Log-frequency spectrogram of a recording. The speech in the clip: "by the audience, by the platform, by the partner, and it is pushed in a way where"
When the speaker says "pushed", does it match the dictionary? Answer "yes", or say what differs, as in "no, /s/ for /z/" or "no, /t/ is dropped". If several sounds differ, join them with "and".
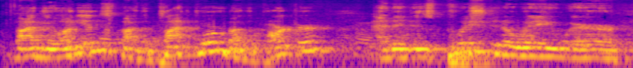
yes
